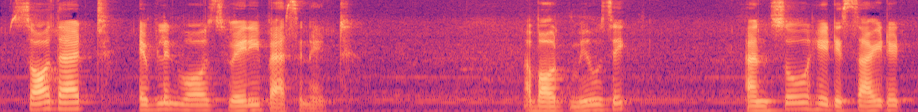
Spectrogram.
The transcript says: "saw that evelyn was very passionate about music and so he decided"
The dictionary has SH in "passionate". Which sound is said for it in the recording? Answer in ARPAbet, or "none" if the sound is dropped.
S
